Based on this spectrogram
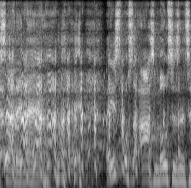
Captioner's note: laughing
